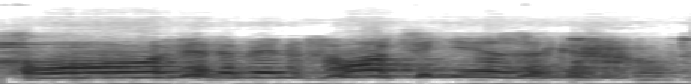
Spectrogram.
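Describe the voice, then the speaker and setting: An actress playing a poor, humble elderly flower seller, in an old radio drama. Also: female voice, sits high, moderate pace, gravelly. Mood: tipsy, wistful. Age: older. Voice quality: cracked. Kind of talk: 1950s radio drama acting. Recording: muffled old radio, roomy echo, crowd behind.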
